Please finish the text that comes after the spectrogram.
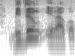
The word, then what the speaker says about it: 믿음: 액션을 하는 마인드풀한 인텔리전스입니다 믿음이라고 발음을 합니다 KT 지금에서 얘기하는 믿음에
